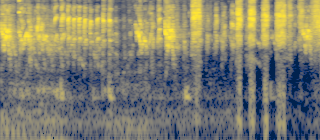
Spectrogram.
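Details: Several budgerigars chirping: a rapid, continuous warble of high, scratchy notes pulsing many times a second, breaking into louder separate chirps and squeaks toward the end.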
